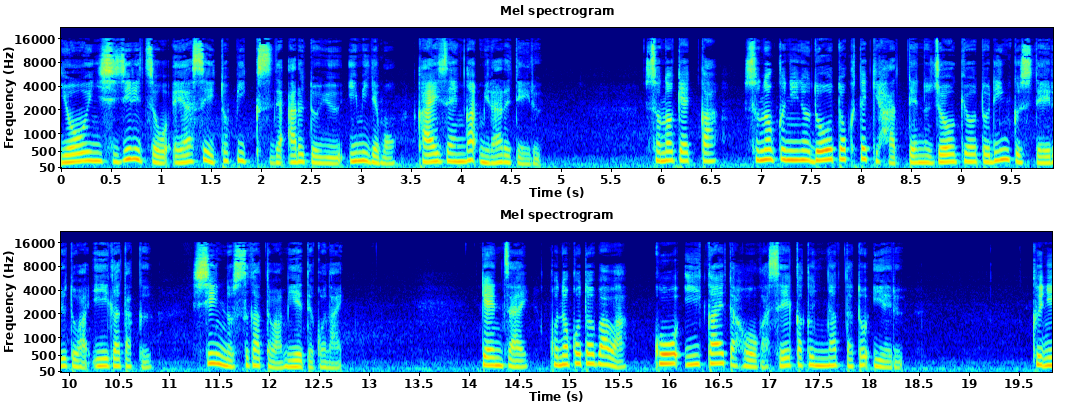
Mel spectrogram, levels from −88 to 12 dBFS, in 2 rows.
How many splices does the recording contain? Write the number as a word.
one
